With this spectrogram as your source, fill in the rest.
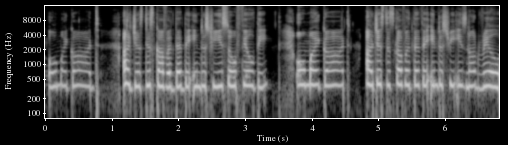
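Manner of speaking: high-pitched mocking imitation; put-on shocked gossip voice; mock astonishment. Mocking people's so-called discoveries.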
